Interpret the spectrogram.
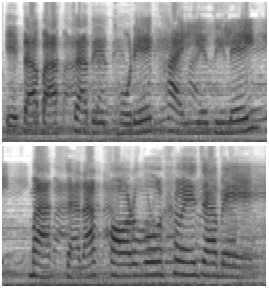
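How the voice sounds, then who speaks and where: Cartoon villain: woman as a child-hunting witch queen, fairly high voice, commanding and gloating, over clear background music. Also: fairly even intonation, measured pace, close to an everyday voice. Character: menacing female witch-ghost queen who hunts children. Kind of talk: cartoon fairy-tale voice acting.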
